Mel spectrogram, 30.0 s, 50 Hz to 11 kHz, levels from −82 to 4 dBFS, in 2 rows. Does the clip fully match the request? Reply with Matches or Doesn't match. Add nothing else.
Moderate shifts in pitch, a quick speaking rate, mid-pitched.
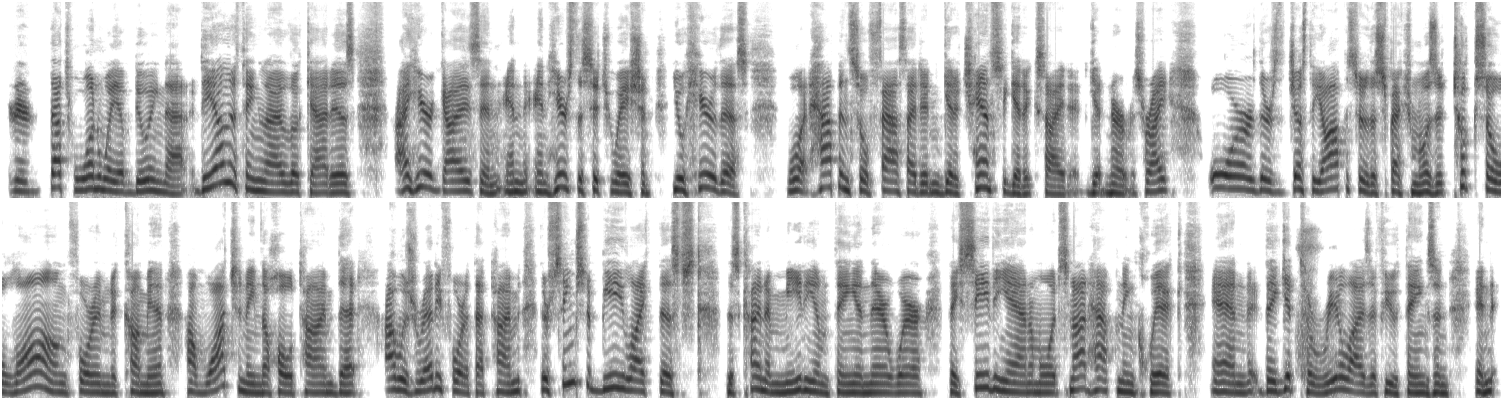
Matches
